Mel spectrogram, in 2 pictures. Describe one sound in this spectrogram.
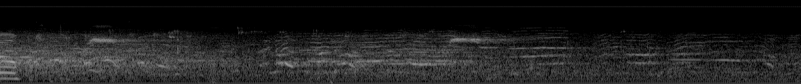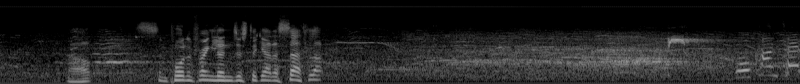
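A referee's whistle blows in short blasts.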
